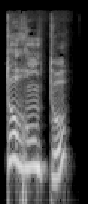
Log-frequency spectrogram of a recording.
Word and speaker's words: Toronto: Et attention, Toronto é a pronúncia em francês de Toronto.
